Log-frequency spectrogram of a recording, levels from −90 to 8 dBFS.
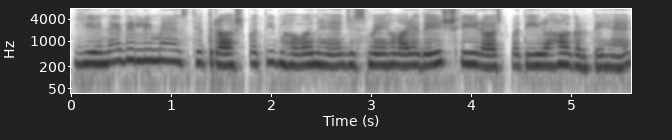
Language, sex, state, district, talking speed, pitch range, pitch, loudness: Hindi, female, Delhi, New Delhi, 170 wpm, 220-255 Hz, 235 Hz, -18 LUFS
